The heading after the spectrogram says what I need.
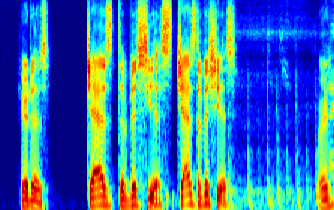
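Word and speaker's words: Jasudavicius: it is jazz divisius jazz divisius my name is Jasmine Jazz division Jazz divisius it's the Z I heard it you said it right Jazz divisius okay shout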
